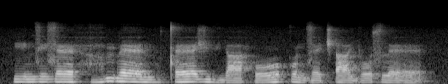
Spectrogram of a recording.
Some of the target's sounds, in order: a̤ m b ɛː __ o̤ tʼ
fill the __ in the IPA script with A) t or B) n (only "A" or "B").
B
